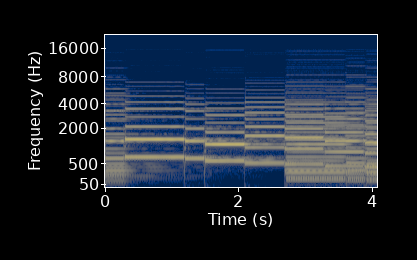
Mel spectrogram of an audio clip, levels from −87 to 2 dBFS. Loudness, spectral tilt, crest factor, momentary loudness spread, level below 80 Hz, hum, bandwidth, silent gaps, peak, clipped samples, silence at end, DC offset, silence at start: -24 LUFS; -3.5 dB/octave; 12 dB; 3 LU; -76 dBFS; none; 16 kHz; none; -12 dBFS; under 0.1%; 0 s; under 0.1%; 0 s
